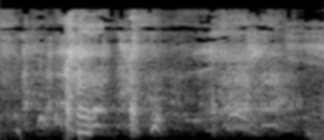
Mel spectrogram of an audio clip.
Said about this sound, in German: Okay. Ruhe bitte. Okay, alle nochmal husten.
